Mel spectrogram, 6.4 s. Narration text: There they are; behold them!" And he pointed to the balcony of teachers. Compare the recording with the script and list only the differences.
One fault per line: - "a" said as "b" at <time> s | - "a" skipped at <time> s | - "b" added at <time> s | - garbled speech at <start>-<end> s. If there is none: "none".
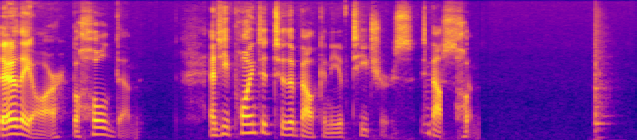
- garbled speech at 4.2-4.8 s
